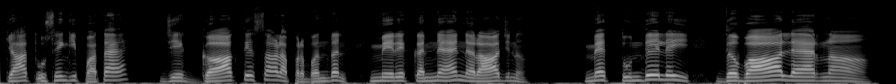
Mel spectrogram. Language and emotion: Dogri, angry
